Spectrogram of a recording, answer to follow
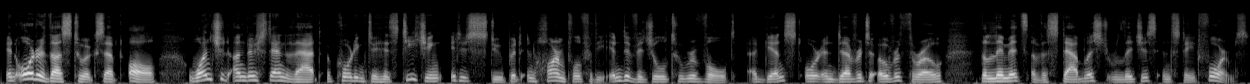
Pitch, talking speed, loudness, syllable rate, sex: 135 Hz, 180 wpm, -21 LUFS, 5.5 syllables/s, male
